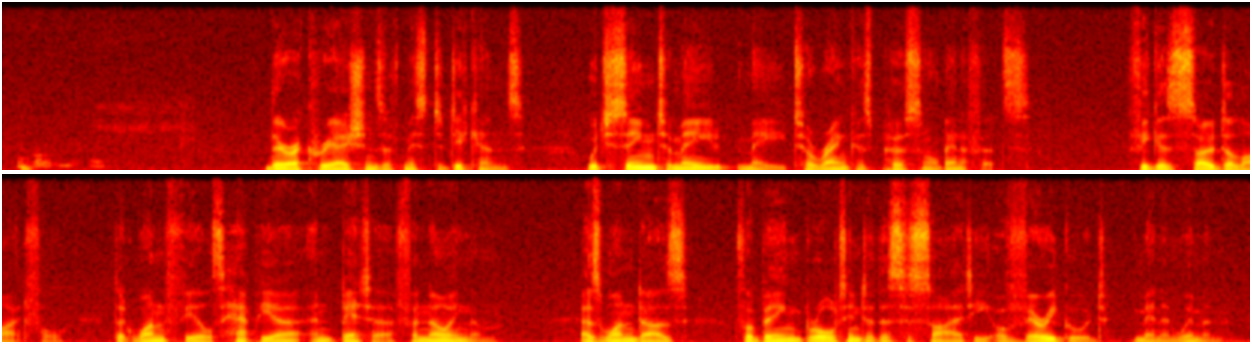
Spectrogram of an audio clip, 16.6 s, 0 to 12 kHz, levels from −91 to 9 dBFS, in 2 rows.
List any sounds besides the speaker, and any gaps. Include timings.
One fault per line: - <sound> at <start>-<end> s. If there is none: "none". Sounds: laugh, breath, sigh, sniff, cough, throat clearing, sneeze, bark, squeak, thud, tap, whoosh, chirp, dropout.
- sigh at 0.1-1.3 s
